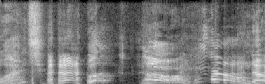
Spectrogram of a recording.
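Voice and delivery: acted, very high, stretched-out, angry disbelief. Retelling a reaction to a father's joke: retelling an angry reaction. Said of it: "I just got pissed".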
